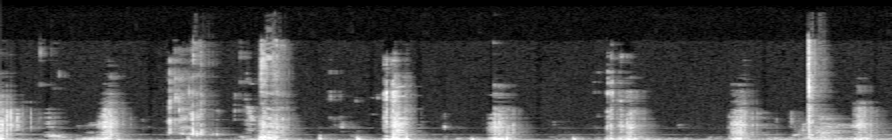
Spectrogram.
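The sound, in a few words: chewing crunchy Chipotle tortilla chips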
